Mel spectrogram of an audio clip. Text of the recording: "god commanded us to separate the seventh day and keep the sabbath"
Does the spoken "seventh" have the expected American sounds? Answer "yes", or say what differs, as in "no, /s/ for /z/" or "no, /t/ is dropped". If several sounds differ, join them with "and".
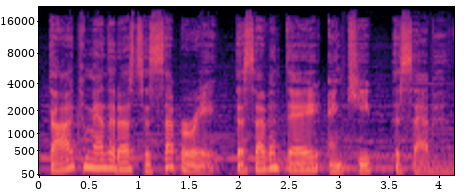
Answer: yes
